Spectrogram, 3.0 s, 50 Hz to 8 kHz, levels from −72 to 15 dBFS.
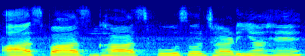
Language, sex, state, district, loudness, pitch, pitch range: Hindi, male, Punjab, Fazilka, -15 LUFS, 220 Hz, 210-235 Hz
